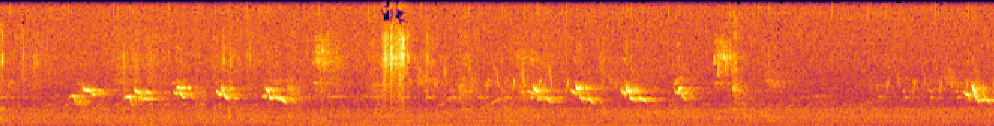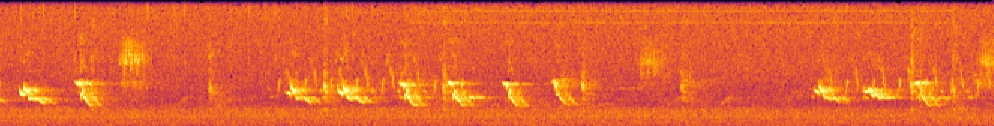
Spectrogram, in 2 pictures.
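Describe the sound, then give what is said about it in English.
Birdsong on a Friday morning in Franklin, Massachusetts, in short bursts of quick, high chirps, repeating every few seconds over a steady background hiss. No one speaks. “May this moment of quiet and birdsong call you to a good Friday.”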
